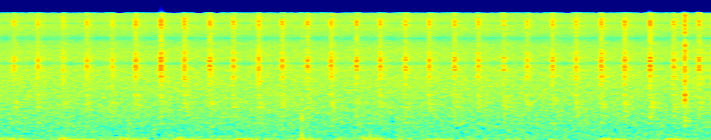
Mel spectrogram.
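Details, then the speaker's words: Amaco polymer clay craft oven, brand new, recorded up close while running: crisp even ticks about twice a second are the mechanical timer, running normally. "And that ticking sound is actually the timer, so just so you don't know."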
